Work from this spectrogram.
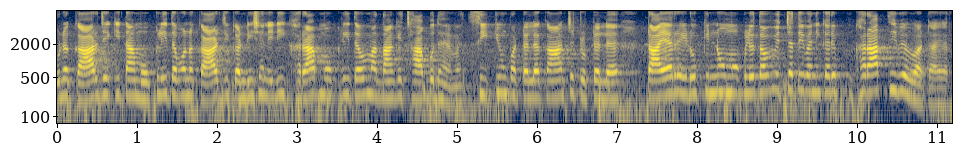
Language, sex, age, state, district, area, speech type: Sindhi, female, 18-30, Madhya Pradesh, Katni, rural, spontaneous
